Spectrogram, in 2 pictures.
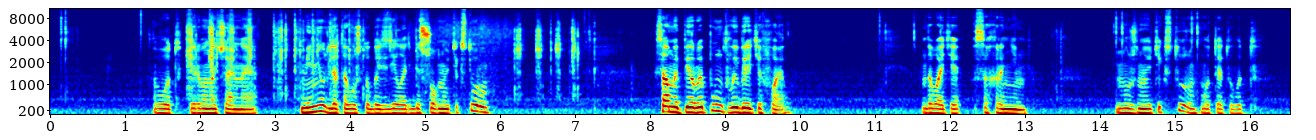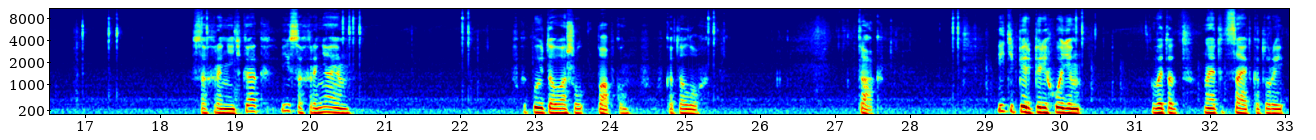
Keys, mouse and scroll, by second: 0.2 click, 1.8-2.9 scroll down 3, 3.0-3.6 scroll up 1, 3.6-4.2 scroll up 1, 6.1-7.2 scroll down 1, 14.3 click, 15.3 click, 17.3 right click, 18.6 click, 20.5 click, 22.1 click, 25.3 click, 28.6 click, 30.3 click.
